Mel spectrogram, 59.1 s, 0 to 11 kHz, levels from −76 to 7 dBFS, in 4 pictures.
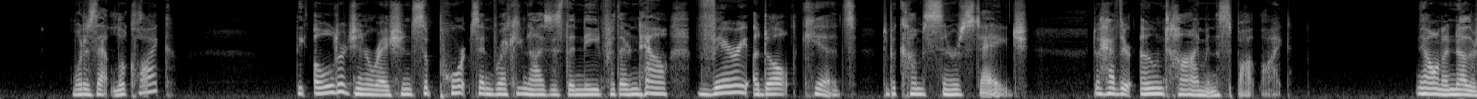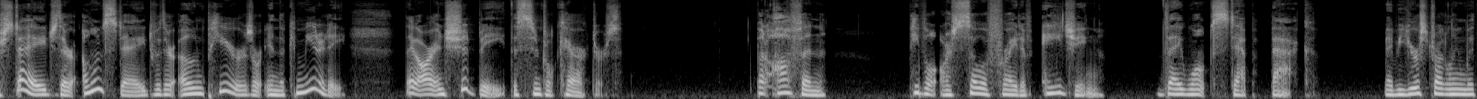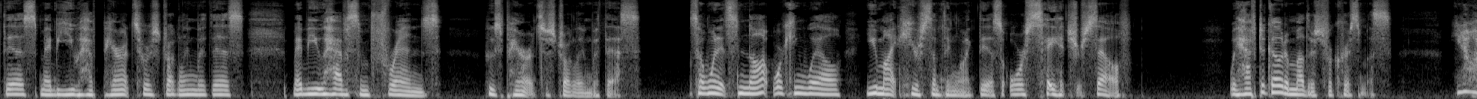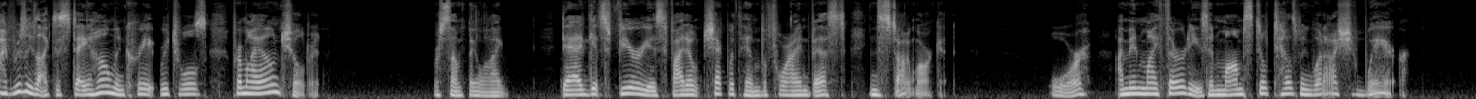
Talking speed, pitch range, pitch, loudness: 165 wpm, 145-185 Hz, 165 Hz, -15 LUFS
